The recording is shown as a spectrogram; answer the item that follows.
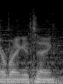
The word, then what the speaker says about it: orangutan: Because there is no G at the end.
